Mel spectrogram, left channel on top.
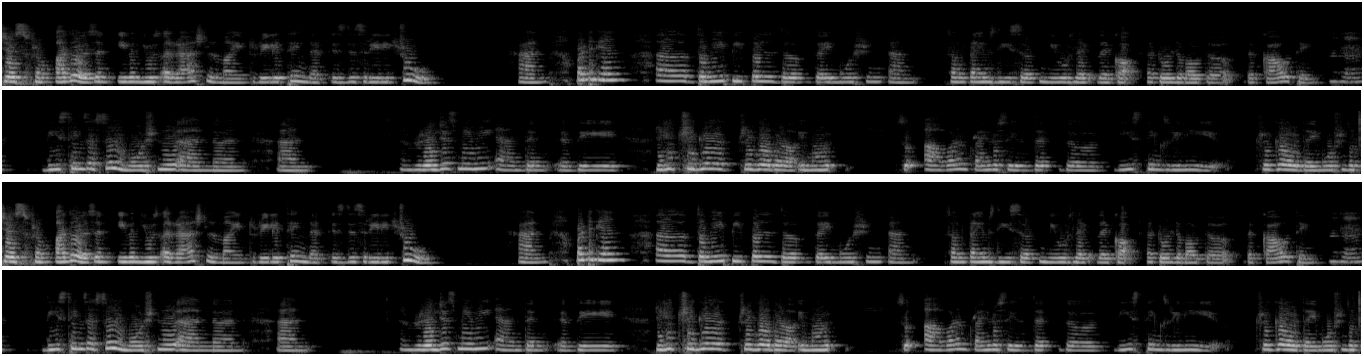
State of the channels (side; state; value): both; normal; correlation 0.86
